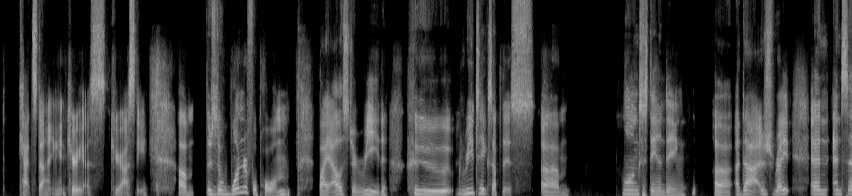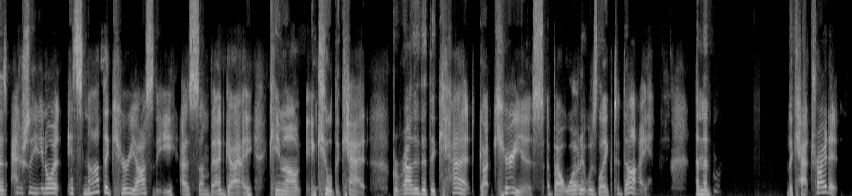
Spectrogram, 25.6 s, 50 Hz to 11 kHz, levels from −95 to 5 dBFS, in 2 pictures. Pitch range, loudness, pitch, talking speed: 185-230 Hz, -28 LUFS, 205 Hz, 150 wpm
